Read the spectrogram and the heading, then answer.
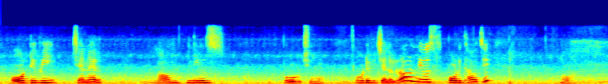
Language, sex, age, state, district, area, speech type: Odia, female, 18-30, Odisha, Malkangiri, urban, spontaneous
